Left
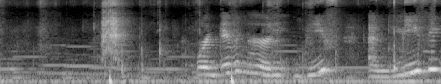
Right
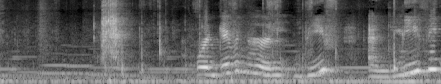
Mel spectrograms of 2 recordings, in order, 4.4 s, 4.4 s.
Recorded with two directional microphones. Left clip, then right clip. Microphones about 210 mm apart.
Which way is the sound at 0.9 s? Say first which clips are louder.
Right 3 dB; 40° right (ahead or behind).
